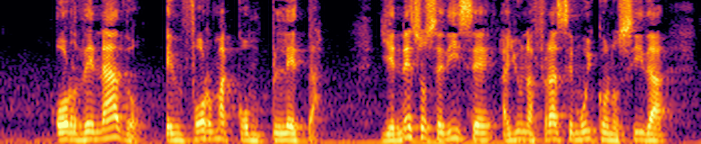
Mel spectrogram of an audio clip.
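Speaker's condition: No condition

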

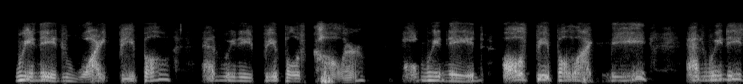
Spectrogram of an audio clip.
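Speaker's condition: Spasmodic dysphonia; on Botox treatment

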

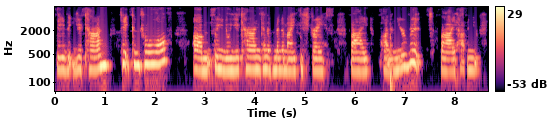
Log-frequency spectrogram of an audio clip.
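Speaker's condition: Cleft palate, Van der Woude syndrome; condition transcribed as Vanderbilt, congenital cleft palate, lip pits; often not understood by new people, cannot say s sounds, stutters or says nothing when flustered

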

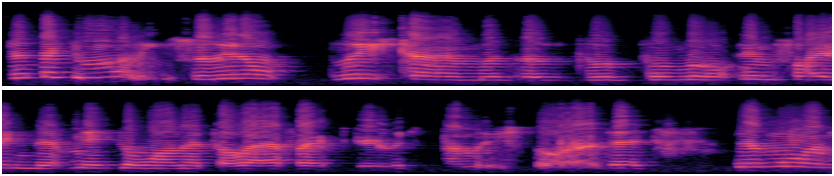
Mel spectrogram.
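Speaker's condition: Cerebral palsy; appearance likened to Parkinson's

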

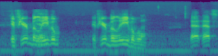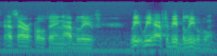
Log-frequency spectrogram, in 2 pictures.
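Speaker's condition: No condition

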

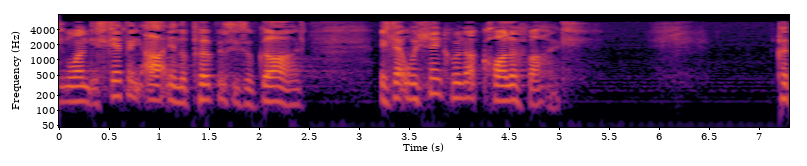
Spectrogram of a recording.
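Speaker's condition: Cleft palate, Pierre Robin syndrome

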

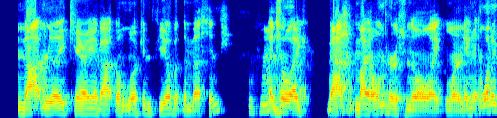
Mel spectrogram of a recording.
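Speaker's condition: Bilateral cleft lip; braces 15 years

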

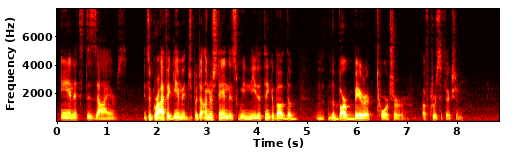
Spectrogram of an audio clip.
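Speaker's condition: No condition

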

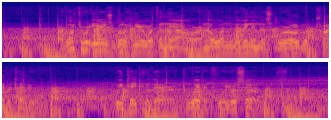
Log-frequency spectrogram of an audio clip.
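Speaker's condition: No condition

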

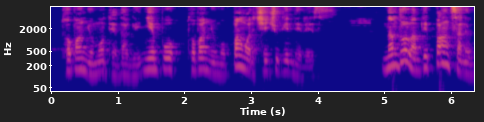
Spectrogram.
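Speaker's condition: No condition

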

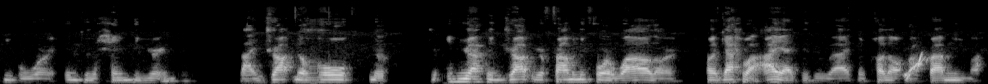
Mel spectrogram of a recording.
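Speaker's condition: Cleft palate; speech impediment noticeable to listeners

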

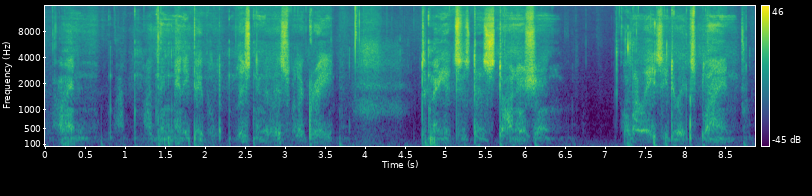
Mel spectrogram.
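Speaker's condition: Laryngectomy, voice prosthesis

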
